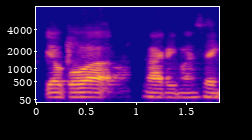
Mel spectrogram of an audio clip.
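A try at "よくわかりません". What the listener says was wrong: Enggak boleh yokuwa, enggak boleh. Karena itu dua kata berbeda. Ya, yoku. Yoku.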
